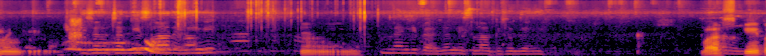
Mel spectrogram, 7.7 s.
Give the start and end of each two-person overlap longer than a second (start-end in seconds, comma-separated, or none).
none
